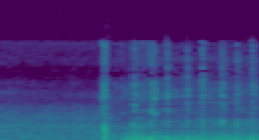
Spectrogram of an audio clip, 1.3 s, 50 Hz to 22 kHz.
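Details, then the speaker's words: Stihl BR430 backpack blower, previously hydrolocked by fuel filling the cylinder, suspected failed carburetor diaphragm, after teardown and repair: sharp catch then steady, even two-stroke buzz; running healthy. "Uh, we already have the air filter, but yeah, she sounds good."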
